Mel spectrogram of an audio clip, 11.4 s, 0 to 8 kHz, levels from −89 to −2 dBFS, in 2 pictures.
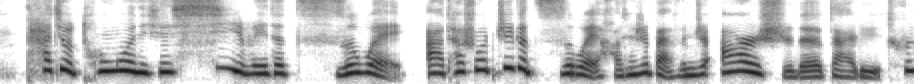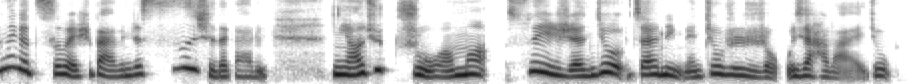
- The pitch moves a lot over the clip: Yes, wide, 8.0 semitones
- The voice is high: Yes, high, 245 Hz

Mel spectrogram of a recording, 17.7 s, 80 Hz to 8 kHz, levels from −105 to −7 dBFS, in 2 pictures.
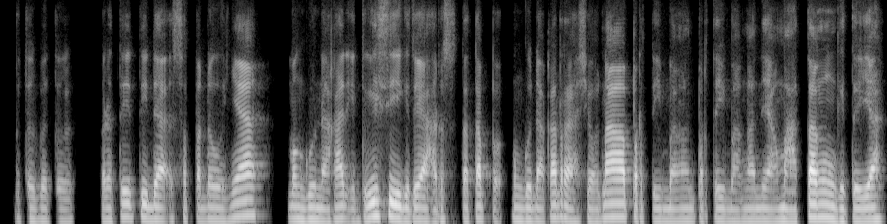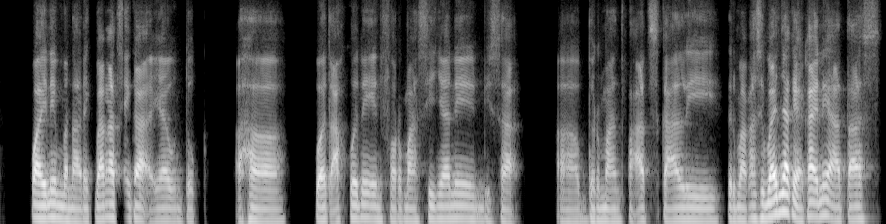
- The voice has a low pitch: Yes, low, 115 Hz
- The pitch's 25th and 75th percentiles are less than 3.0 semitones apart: Yes, narrow, 2.4 semitones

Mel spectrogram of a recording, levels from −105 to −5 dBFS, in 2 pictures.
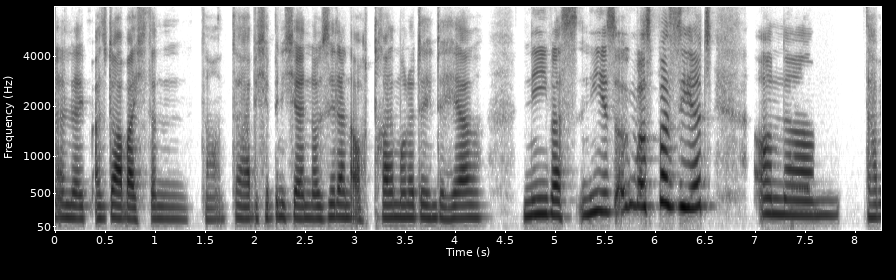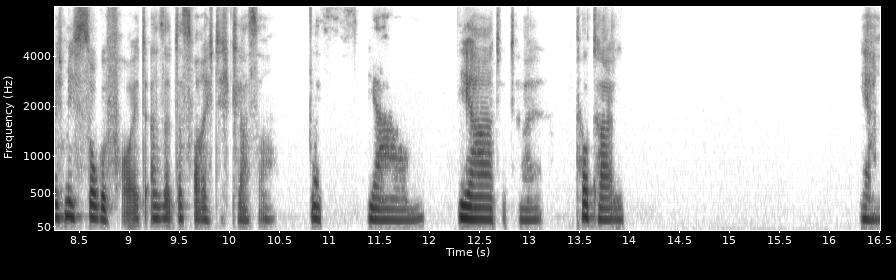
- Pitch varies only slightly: No, average, 3.8 semitones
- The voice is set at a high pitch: No, medium, 170 Hz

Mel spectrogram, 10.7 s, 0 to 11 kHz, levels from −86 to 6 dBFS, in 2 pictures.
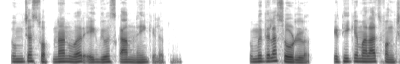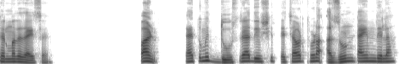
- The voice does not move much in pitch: No, average, 3.6 semitones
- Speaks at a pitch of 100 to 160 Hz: Yes, medium, 140 Hz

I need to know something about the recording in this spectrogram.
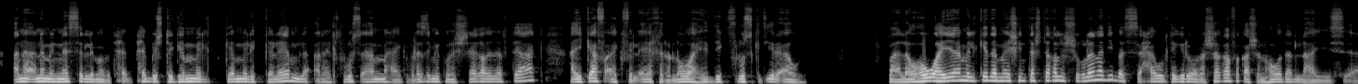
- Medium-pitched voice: No, low, 125 Hz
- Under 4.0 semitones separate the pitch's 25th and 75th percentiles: No, average, 4.6 semitones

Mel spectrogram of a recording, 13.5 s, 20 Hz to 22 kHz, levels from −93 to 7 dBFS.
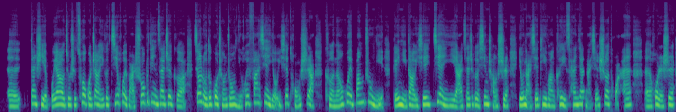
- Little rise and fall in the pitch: No, average, 3.4 semitones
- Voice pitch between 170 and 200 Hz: No, high, 215 Hz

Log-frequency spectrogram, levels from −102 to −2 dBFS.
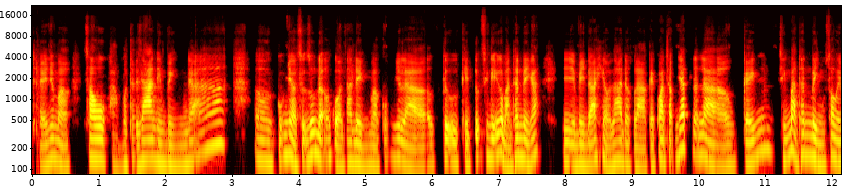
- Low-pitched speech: Yes, low, 125 Hz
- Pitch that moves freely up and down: No, average, 4.2 semitones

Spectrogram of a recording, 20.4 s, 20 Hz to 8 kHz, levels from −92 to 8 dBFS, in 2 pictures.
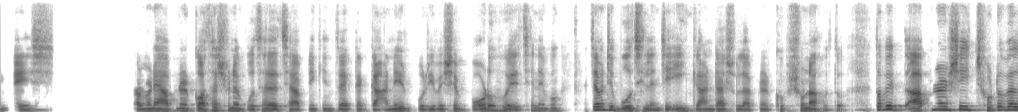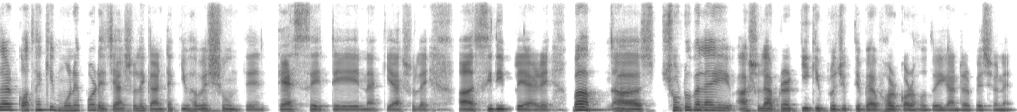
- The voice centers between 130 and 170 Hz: Yes, low, 135 Hz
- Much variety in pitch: Yes, wide, 7.3 semitones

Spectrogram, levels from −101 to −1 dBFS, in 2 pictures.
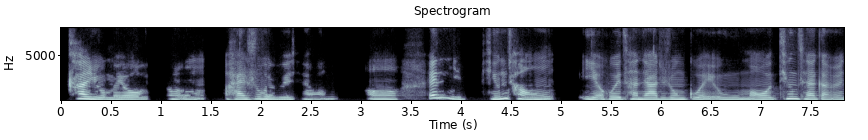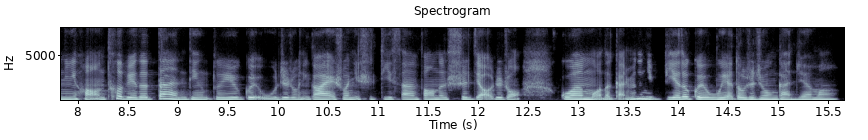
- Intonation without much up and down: Yes, narrow, 1.7 semitones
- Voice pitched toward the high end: Yes, high, 200 Hz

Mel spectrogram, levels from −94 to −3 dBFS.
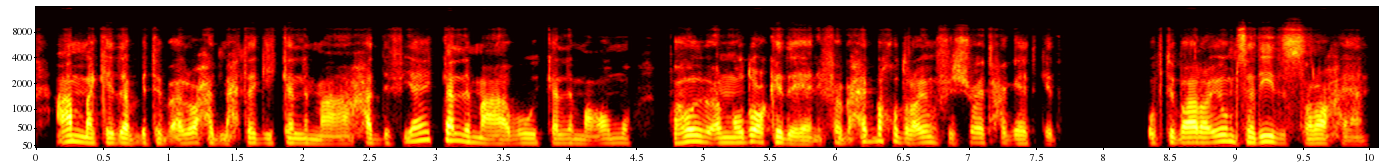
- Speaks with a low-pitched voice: Yes, low, 120 Hz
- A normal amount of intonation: Yes, average, 3.9 semitones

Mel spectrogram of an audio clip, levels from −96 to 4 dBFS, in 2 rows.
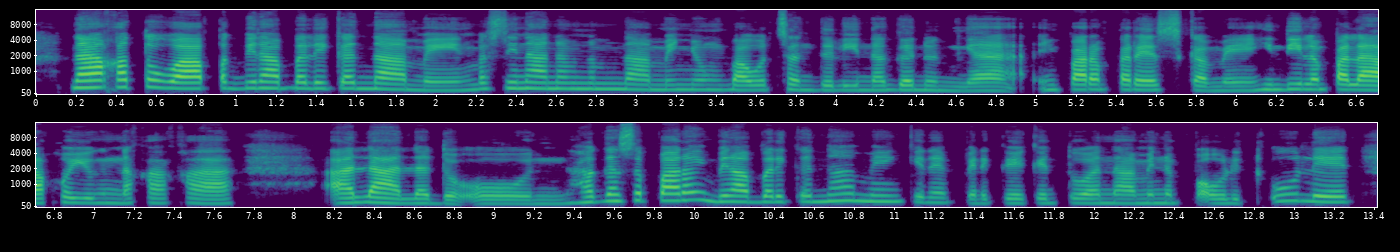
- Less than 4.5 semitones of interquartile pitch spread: No, average, 5.0 semitones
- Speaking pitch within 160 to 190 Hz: No, high, 215 Hz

